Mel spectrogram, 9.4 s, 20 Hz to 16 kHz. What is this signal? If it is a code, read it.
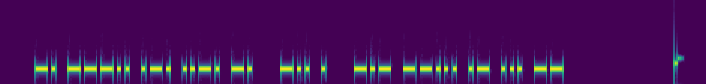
Morse code, heard as a keyed tone, about 22 wpm, 700 Hz. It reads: N8RFN DE K7ASM
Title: USA Callsign DE Callsign - 5 Characters - 22wpm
